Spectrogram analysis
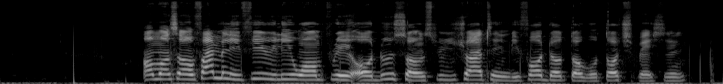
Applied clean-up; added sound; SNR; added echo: none; Crackle; 16 dB; none.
